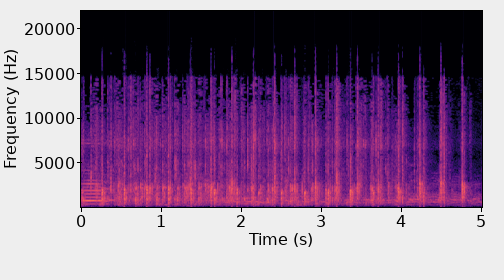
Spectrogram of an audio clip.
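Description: Audience at an outdoor gathering applauds a sidecar motorcycle, loud dense clapping from a nearby crowd that holds steady for about five seconds, with a brief voice at the start.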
